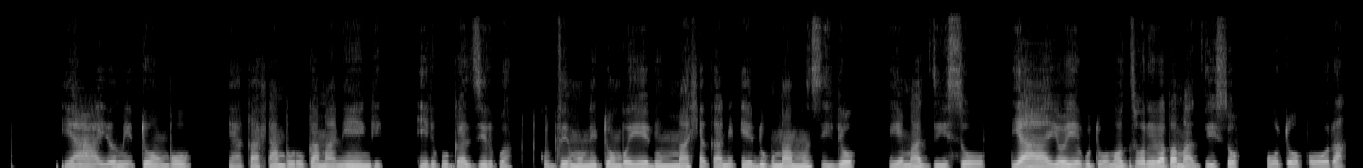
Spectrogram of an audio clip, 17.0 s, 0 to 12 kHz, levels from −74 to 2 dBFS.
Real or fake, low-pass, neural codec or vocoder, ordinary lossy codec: fake; 10.8 kHz; autoencoder, 48 kHz, 32 numbers a frame, DAC-VAE, trained on Japanese speech; Opus, 64 kbps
